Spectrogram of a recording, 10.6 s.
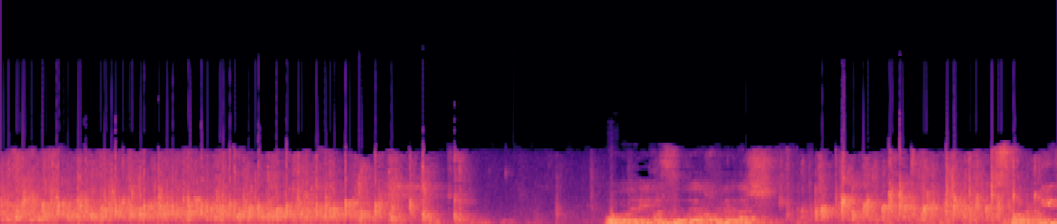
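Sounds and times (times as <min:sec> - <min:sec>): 
audience applause: 0:00.0 - 0:04.8, 0:07.8 - 0:10.5
speech: 0:06.1 - 0:08.0, 0:10.1 - 0:10.5.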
